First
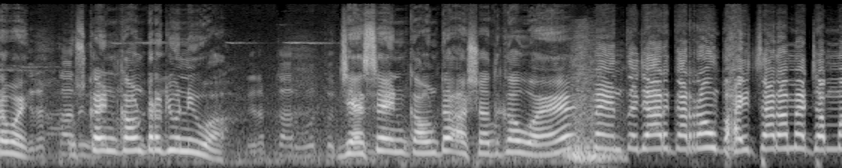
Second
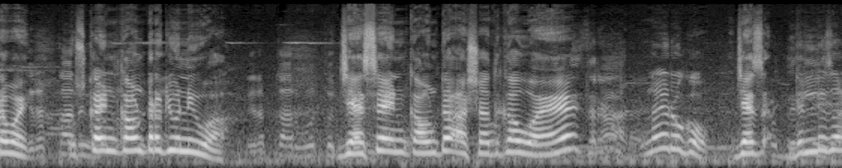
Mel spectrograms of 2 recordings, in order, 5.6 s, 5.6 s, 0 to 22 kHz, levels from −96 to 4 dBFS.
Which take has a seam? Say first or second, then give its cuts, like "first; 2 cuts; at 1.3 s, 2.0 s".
first; 1 cut; at 3.9 s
